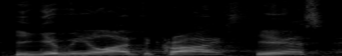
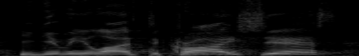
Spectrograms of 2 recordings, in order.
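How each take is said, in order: Both takes have the same delivery.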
